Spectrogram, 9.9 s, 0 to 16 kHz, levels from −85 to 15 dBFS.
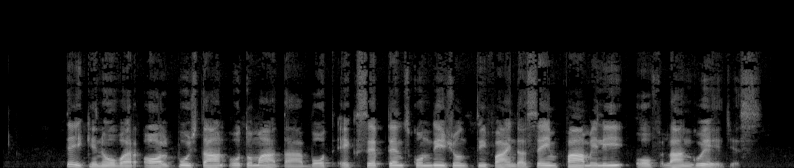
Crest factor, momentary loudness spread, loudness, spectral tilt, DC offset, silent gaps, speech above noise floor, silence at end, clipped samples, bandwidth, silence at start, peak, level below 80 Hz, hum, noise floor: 18 dB; 8 LU; -18 LUFS; -6.5 dB/octave; under 0.1%; none; 50 dB; 0.5 s; under 0.1%; 11.5 kHz; 0.85 s; -2 dBFS; -62 dBFS; none; -69 dBFS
